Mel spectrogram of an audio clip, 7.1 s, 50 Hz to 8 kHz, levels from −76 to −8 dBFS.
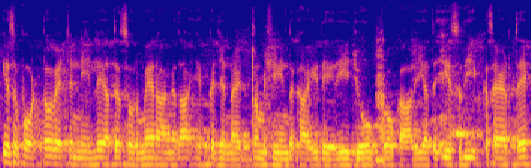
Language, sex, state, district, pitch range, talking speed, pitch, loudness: Punjabi, male, Punjab, Fazilka, 110-120 Hz, 205 wpm, 115 Hz, -13 LUFS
